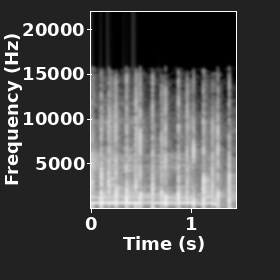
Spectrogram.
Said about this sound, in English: Go ahead and clap for her.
